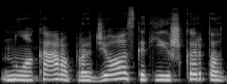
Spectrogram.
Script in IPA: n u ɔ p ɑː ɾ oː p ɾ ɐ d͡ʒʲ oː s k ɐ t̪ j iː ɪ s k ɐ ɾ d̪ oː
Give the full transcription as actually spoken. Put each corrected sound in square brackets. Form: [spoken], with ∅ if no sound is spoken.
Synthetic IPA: n u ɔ [k] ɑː ɾ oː p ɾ ɐ d͡ʒʲ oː s k ɐ t̪ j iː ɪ [ʃ] k ɐ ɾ [t̪] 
